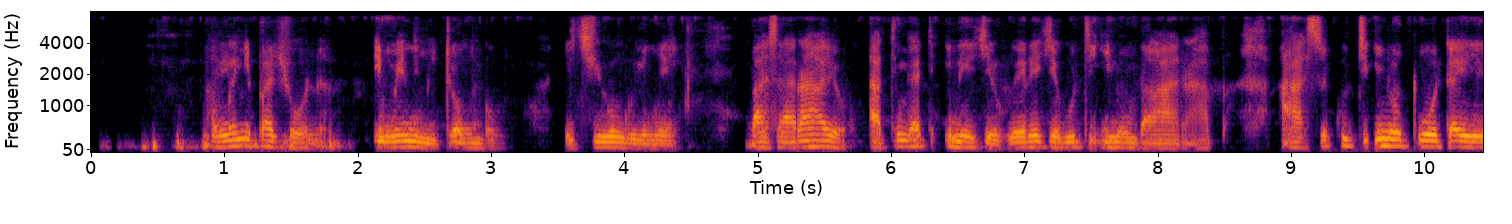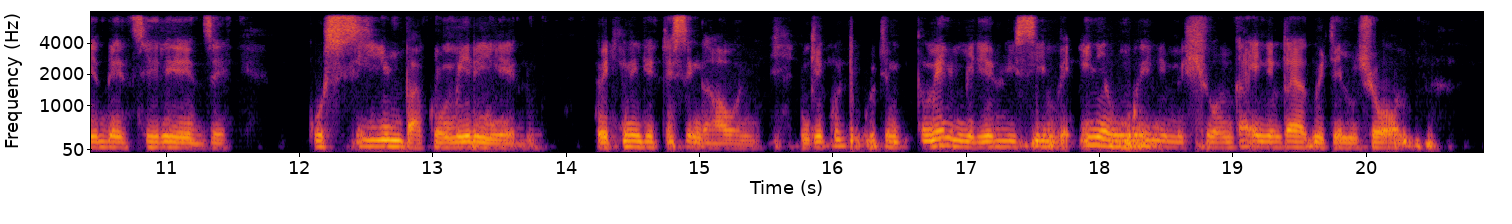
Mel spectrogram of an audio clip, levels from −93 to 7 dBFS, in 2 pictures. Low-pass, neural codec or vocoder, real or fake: 7.2 kHz; codec, 24 kHz, 3 kbps, HILCodec; fake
